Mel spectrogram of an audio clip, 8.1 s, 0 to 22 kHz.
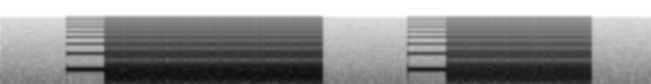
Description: POCSAG pager data (1200 baud), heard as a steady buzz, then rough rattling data.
